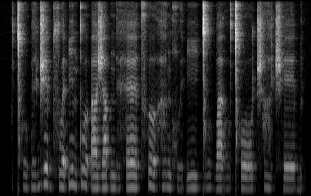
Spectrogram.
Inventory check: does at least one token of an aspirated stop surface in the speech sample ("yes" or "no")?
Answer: yes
